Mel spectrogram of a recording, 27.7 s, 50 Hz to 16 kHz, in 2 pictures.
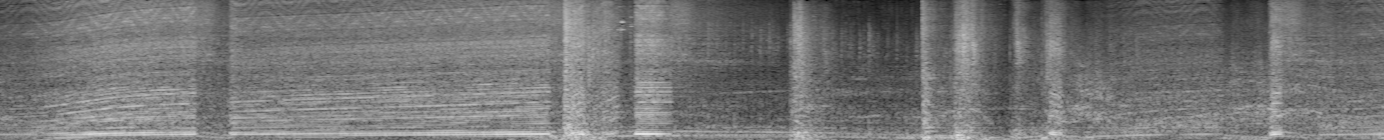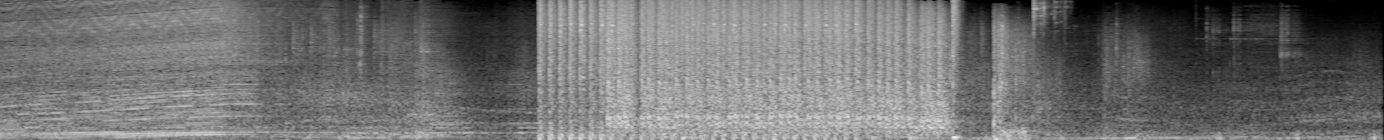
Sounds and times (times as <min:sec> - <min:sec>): Car: 0:00.0 - 0:27.6.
